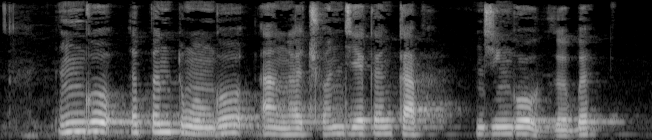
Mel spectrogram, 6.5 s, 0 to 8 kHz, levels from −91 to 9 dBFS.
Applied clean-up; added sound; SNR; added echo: none; none; none; none.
